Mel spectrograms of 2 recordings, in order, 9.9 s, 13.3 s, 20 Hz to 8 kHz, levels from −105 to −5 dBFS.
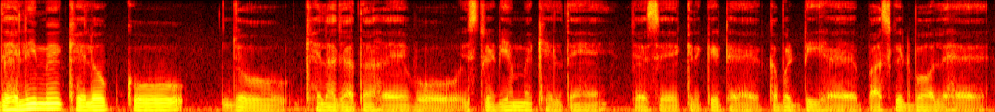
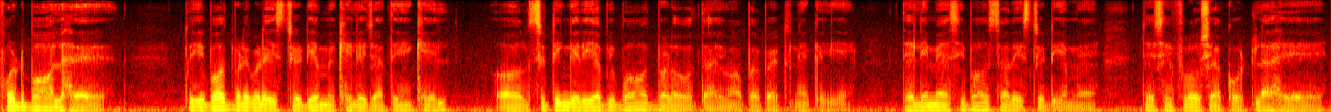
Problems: none marked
